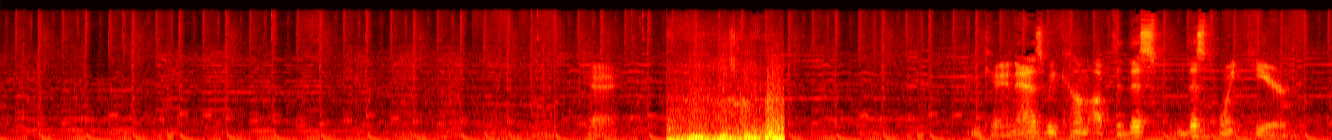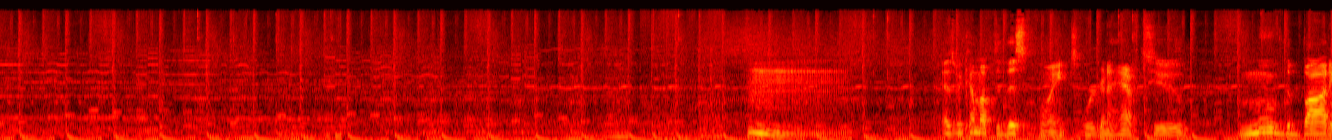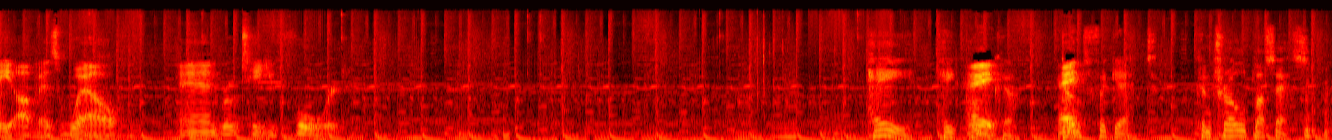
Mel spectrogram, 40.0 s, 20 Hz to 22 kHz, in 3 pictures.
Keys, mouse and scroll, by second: 1.1-2.7 drag, 3.6-5.4 drag, 6.3 click, 6.5 space, 10.4-15.3 drag, 16.6-20.1 drag, 22.3 right click, 24.8 right click, 25.9-27.5 drag, 28.6-30.0 drag, 32.0 shift+right click, 33.8-35.2 drag.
